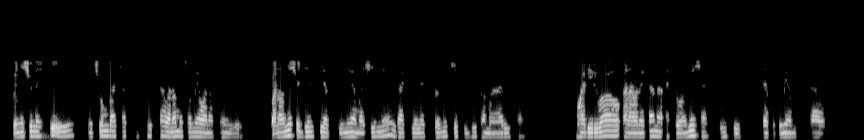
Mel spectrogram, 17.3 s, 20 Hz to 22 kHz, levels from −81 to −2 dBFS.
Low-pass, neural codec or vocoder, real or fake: 3.6 kHz; none; real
